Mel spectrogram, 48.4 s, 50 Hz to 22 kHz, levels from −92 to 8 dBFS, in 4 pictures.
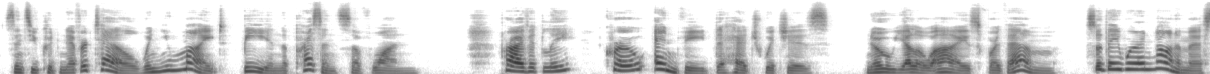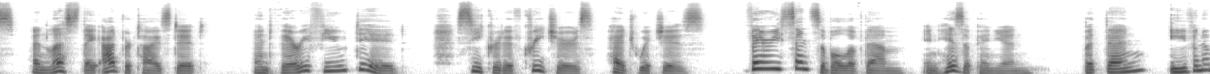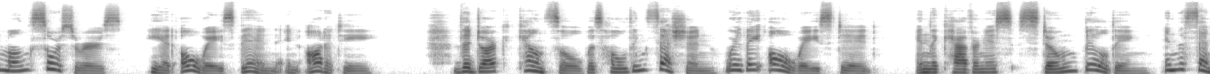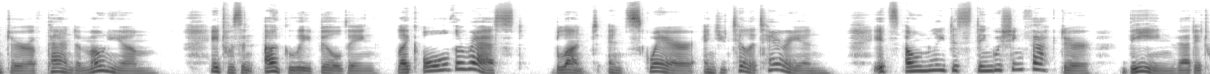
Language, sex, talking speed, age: English, female, 120 wpm, 30-49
